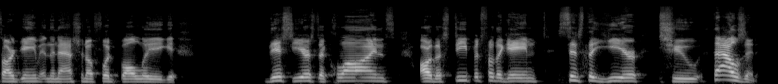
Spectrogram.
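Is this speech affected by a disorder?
No.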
